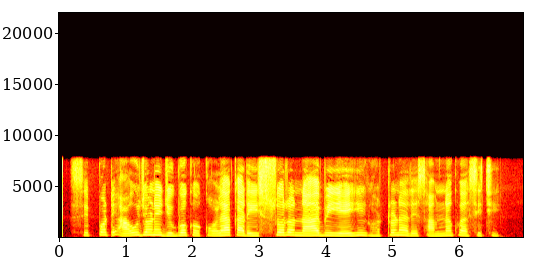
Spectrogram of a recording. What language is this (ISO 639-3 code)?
ori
